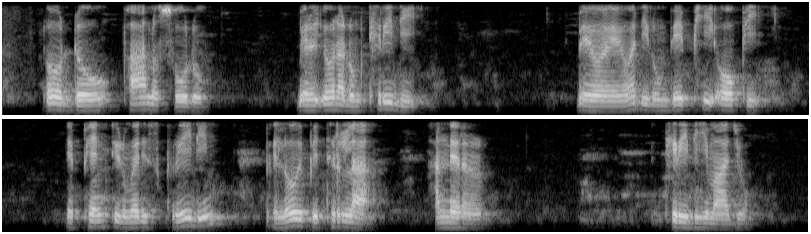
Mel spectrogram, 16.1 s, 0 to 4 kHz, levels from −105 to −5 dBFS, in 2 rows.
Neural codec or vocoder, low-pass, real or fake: none; 3.6 kHz; real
